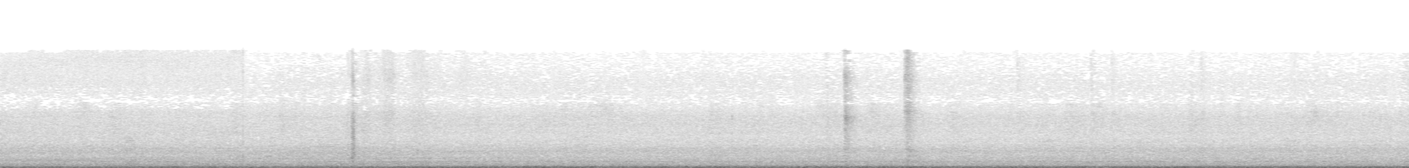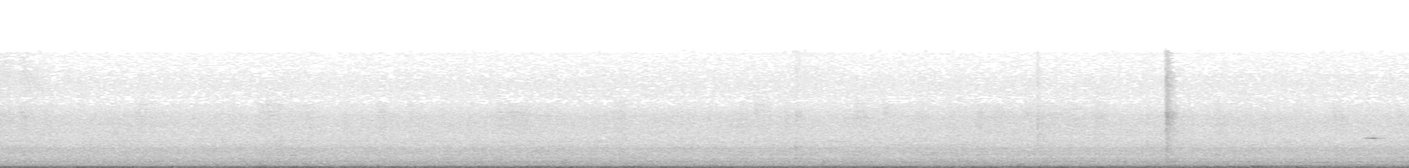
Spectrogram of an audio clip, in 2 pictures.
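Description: Cabin noise of a Bustech ZDI battery-electric bus under way: steady road and tyre noise with a constant hum from the drive. A few sharp ticks and rattles break through now and then.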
